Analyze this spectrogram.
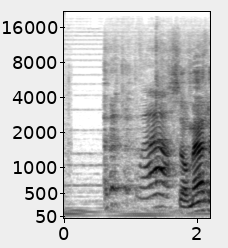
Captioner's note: speaker laughs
